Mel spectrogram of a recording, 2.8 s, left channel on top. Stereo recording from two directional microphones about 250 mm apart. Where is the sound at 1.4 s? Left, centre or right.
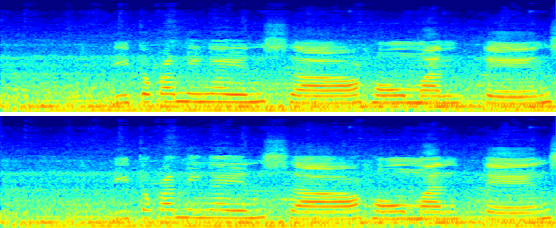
Centre.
